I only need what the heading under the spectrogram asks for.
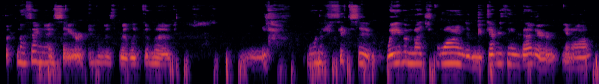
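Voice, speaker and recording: A woman chatting candidly and casually to camera in a halting, reflective way, chewing while she talks. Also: high voice, creaky, dark tone, poor audio. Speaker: vlogger. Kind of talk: casual personal chat to camera while eating.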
